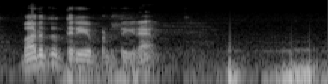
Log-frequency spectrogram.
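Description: A man speaking a short phrase, then a pause broken by a low thump about one and a half seconds in.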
